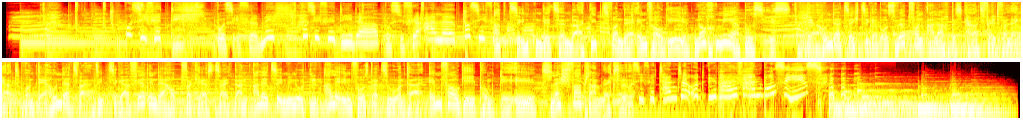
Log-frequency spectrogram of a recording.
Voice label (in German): radiospot; mvg; dachau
